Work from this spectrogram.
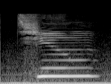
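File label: "qing", Chinese pinyin, first tone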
